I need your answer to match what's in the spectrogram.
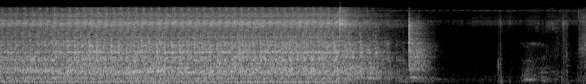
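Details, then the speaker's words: Honda Fan 160 motorcycle, noise began after the first 1000 km service: quick even ticking about 3.5 per second at low idle until shut-off; some suggest cam chain, others the injector working; cause not confirmed. "Tá com um som estranho no motor que não tinha. Depois que da primeira revisão de 1000 km, começou um barulho estranho aqui"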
